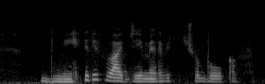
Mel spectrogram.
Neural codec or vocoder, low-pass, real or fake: codec, 16 kHz in and 24 kHz out, 0.6 kbps, FocalCodec, streaming, 4096 codes; 7.2 kHz; fake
